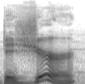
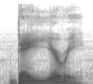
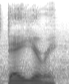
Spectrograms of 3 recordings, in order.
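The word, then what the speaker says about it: de jure: happy but no it's day Yuri stop that's how you say it we looked it up we found the Original Latin pronunciation it's de Yuri can we go back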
